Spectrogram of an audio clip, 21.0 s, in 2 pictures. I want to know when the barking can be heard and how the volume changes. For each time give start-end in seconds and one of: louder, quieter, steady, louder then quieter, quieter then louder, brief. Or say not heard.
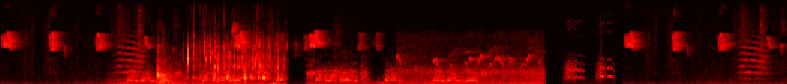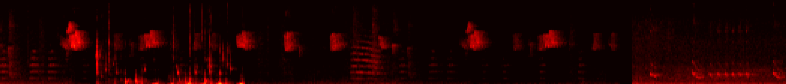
1.4-6.7 steady.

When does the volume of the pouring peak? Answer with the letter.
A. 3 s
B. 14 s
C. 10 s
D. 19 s
A.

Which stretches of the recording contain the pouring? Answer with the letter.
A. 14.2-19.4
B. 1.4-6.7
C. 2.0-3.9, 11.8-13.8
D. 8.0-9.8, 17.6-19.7
C.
